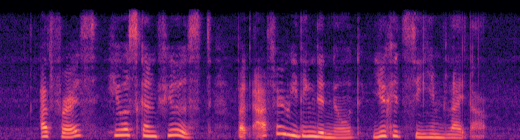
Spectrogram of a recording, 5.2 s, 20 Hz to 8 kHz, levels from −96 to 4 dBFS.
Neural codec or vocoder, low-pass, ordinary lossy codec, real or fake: codec, 16 kHz, 16 kbps, FreqCodec, smaller model; 7.2 kHz; none; fake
